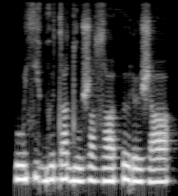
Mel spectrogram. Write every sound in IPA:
u sʲ ɑ ɡ ɯ d ɑ d u ʒ ø zˤ ɯ θ ɯ ɾ ø ʒ ɑ

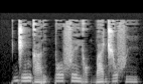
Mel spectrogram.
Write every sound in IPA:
d͡ʒ ĩ˧ ɡ a˨ ɾ i˧ k͡p o˧ f e˧ j ɔ˨ ɡ͡b a˨˦ d͡ʒ o˦ f i˧

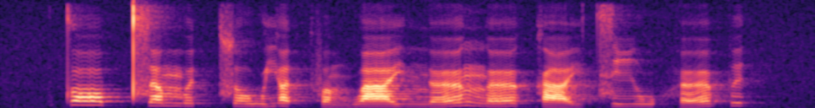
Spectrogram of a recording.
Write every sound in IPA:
t̪ ɔː˥ p̚ t͡s ɐ˧ m ɵ˨˥ t̚ s o˨ w j ɐ˧ t̚ f ɐ˨˩ m w aː˨ j n̪ œː˨˥ ŋ œː˨˧ k aː˨˩ j t͡s iː˨ w h œː˨˥ p ɪ˥ k̚

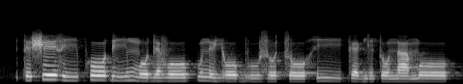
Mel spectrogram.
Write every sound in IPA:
t ɪ˨ ʃ eː˦ z iː˨ pʰ oː˦ ɗ iː˨˦ m o˨ d ɛ˨ v oː˨ kʷ e˦ n ɪ˨ j oː˨ b uː˨ z ʊ˨ t͡s oː˨ h iː˦˨ k ɛ˨ ɡ ĩ˨ t o˨ n a˨ m oː˨

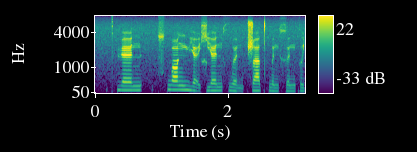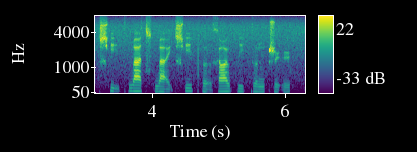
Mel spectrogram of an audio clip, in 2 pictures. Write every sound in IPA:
pʰ ɥ ɛ˥ n | t͡sʰ w ɑ˥ ŋ m j ɛ̰˨˩ ɕ j ɛ˧˥ n x w ə̰˨˩ n ʈ͡ʂ ä˥ t̪ʰ w ə˨ n x ə˧˥ n k ɤ˧ t͡ɕʰ ḭ˨˩ pʰ w ä˥˩ t͡sʰ w a̰˨˩ ɪ̯ t͡ɕʰ i˥ pʰ ɤ̰˨˩ x ɑ˥ ʊ̯ p i˧˥ k ɤ˧˥ ŋ ʈ͡ʂ ɻ̩˨˩˦

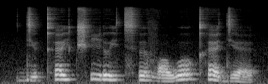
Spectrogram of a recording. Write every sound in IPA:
dʲ ɘ˥˧ kʰ ɛ˥ j t͡ʃʰ i˥ ɾ ɨ˥ j t͡sʰ ɘ˥ v ɔ˧ w o˥ kʰ ɛ˥˧ dʲ ɛ˧˩

